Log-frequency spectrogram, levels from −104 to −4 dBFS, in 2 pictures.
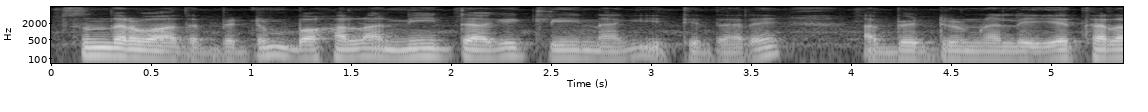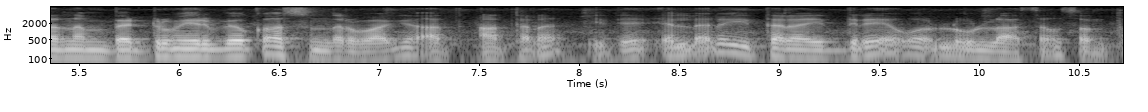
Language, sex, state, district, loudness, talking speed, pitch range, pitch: Kannada, male, Karnataka, Bellary, -29 LUFS, 145 wpm, 105-120 Hz, 110 Hz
